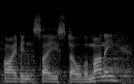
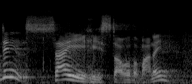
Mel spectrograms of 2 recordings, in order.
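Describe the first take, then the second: First: No word in the sentence is stressed. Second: The word 'say' is stressed. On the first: It means exactly what the words say. "if you say that with a very single tone, it's very much as it is on the tin" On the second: The speaker only hinted at it. "I merely suggested it"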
